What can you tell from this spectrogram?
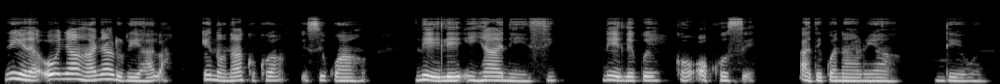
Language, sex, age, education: Igbo, female, 15-29, tertiary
